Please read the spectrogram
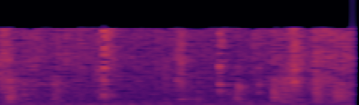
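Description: Quiet room tone with a steady low hum and a handful of light, irregular ticks and clicks from papers and pens being handled on a meeting table.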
